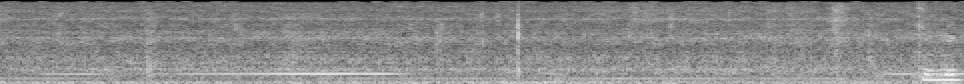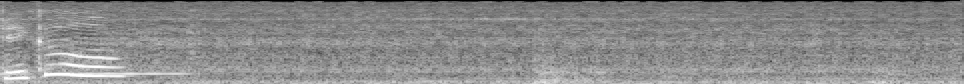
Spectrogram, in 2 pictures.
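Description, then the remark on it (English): A big green garbage truck collecting garbage rumbles by outside with a steady low engine drone that lasts the whole time, while a person speaks briefly partway through. “Look at that big green truck.”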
